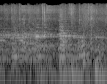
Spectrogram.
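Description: Sea lion barking over background music.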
